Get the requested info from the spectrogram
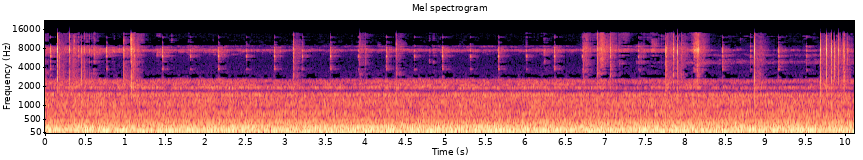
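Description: Steady road and engine noise heard from inside a moving car's cabin, heaviest in the low range, with scattered light ticks.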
